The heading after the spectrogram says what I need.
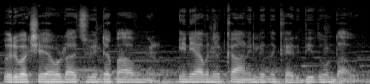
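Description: A man reading a romance story aloud in a slow, emotive narration. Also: fairly low pitch, level tone, darkish tone. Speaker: story presenter. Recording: reverb with background music.

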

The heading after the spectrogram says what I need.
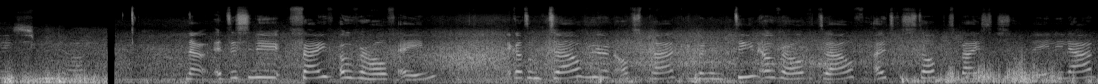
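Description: Young woman vlogging in a high voice. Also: very noisy. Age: 20s. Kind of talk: casual vlog chat. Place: outdoors on city streets.

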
